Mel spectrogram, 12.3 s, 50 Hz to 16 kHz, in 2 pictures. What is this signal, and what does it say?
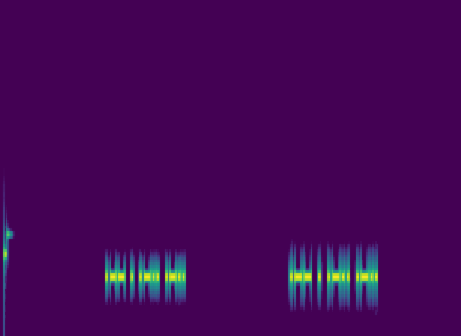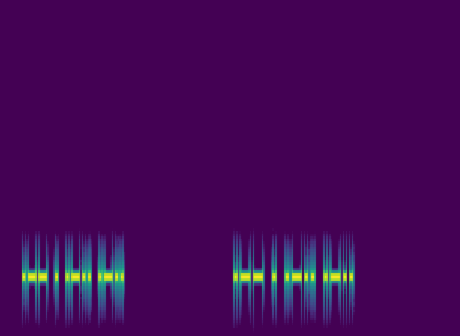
Morse code, heard as a keyed tone, about 36 wpm, 700 Hz. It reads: WELL WELL WELL WELL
